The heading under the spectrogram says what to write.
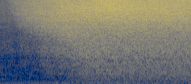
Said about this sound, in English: And the steam intensifies in the area. You feel a blast of warmth. It's not painful, but you definitely feel an increase in temperature. So this is steam, not smoke.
